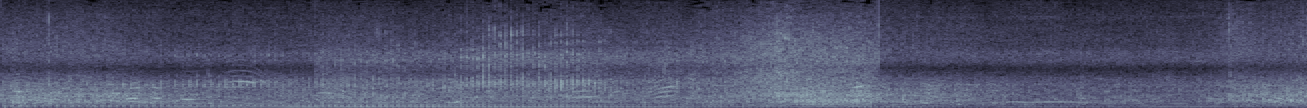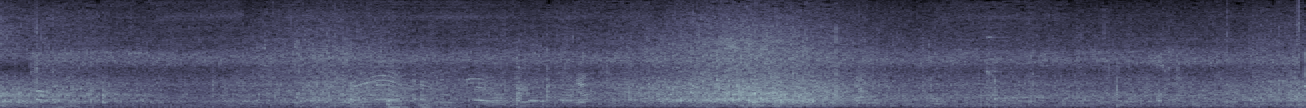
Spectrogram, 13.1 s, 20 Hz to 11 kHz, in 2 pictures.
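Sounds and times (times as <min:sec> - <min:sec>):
distant voices: 0:00.0 - 0:13.0
engine humming: 0:00.0 - 0:13.0
waves: 0:00.0 - 0:13.0
wind: 0:00.0 - 0:13.0.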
